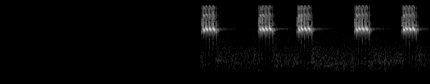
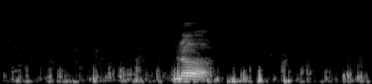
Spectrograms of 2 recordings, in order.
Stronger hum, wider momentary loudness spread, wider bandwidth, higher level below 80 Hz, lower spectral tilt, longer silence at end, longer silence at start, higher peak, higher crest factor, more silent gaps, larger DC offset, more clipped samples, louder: neither; second, 3 LU vs 23 LU; first, 17.5 kHz vs 7.6 kHz; second, under -90 dBFS vs -66 dBFS; second, 11.5 dB/octave vs -8.5 dB/octave; about the same, 0.1 s vs 0 s; first, 2 s vs 0.15 s; first, -2 dBFS vs -8 dBFS; about the same, 16 dB vs 20 dB; neither; neither; neither; first, -12 LUFS vs -26 LUFS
